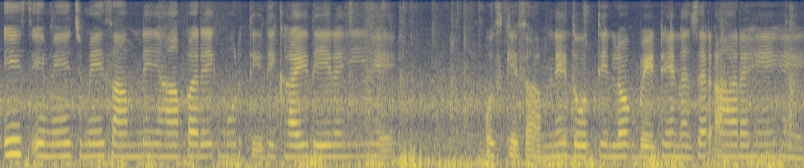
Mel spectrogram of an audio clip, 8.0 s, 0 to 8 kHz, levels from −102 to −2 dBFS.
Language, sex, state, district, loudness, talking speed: Hindi, female, Rajasthan, Jaipur, -18 LUFS, 165 wpm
